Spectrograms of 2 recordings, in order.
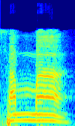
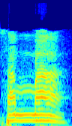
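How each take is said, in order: The two takes are said the same way.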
